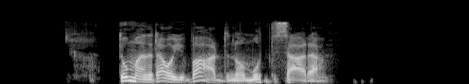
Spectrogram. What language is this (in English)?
Latvian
